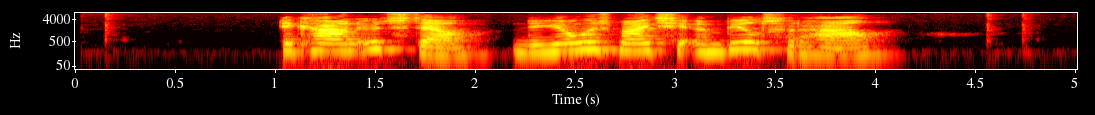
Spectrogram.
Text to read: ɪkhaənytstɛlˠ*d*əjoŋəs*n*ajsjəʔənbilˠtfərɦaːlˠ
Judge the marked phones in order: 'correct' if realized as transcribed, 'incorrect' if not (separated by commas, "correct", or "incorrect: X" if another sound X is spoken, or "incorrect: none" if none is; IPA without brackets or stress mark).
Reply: correct, incorrect: m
